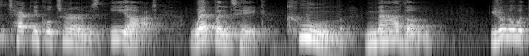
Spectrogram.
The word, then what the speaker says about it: cwm: Coom, the deeping coom, it's Celtic for deep valley. It shows up, it's spelled C-W-M in Welsh, but it's in parts of Mount Everest are called the coom and so forth, where you would stop.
